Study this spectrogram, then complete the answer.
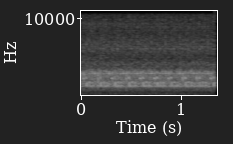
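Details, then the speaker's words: Land Rover Discovery 2 TD5 diesel, feared bottom-end failure, starter needed a hammer tap: even, steady idle with a smooth mid-pitched drone and no ticking or knocking; running sweetly. "All that power. Sounds beautiful, actually. Smooth as you like."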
